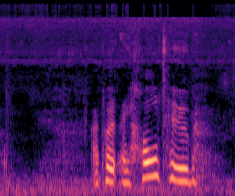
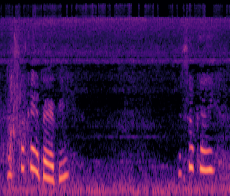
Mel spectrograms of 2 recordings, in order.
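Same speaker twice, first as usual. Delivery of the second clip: soothing a scared dog; 11 semitones higher, 5 dB quieter than usual. Real, not acted. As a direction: coo softly to calm him. Soothing scared puppy on leash.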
